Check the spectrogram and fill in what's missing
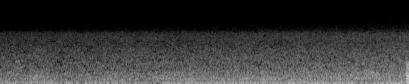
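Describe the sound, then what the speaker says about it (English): Ocean waves break on a surfing beach at Millook Haven near Bude, Cornwall, a steady broadband roar of surf heard at a distance, fairly even with slight swells. "You can see the surfers trying their luck on those nice waves."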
